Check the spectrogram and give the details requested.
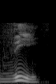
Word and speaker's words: the: dos pronunciaciones the o di bien pronunciamos d cuando la palabra que sigue empieza con un sonido de consonante y pronunciamos di cuando la palabra que sigue empieza con un sonido de vocal veamos algunos ejemplos the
